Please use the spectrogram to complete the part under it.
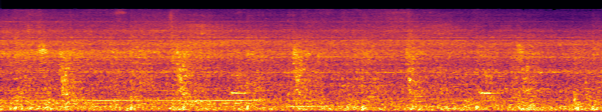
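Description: A steam locomotive hisses as it stands.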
